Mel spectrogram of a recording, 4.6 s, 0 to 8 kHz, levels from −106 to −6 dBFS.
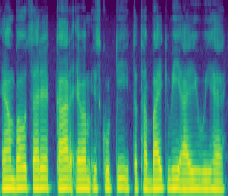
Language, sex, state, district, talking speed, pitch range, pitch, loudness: Hindi, male, Jharkhand, Ranchi, 155 wpm, 135-145 Hz, 140 Hz, -13 LUFS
